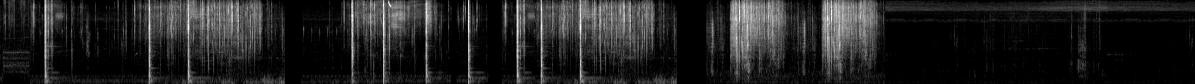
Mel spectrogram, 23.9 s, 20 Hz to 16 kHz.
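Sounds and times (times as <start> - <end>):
plastic capsules cracking: 0.6 - 5.3, 6.9 - 13.2, 14.2 - 17.7
crunching noise: 0.6 - 5.7, 6.8 - 13.6, 14.2 - 17.7.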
